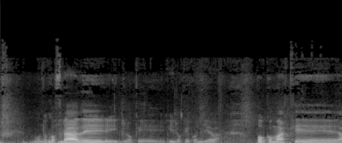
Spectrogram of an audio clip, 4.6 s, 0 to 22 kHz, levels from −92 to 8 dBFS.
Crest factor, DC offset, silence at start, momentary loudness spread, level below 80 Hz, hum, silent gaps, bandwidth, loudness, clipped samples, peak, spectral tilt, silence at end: 24 dB; under 0.1%; 0 s; 19 LU; -62 dBFS; none; none; 15.5 kHz; -26 LUFS; under 0.1%; -4 dBFS; -6 dB/octave; 0 s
